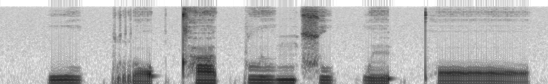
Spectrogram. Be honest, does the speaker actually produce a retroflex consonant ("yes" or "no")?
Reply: no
